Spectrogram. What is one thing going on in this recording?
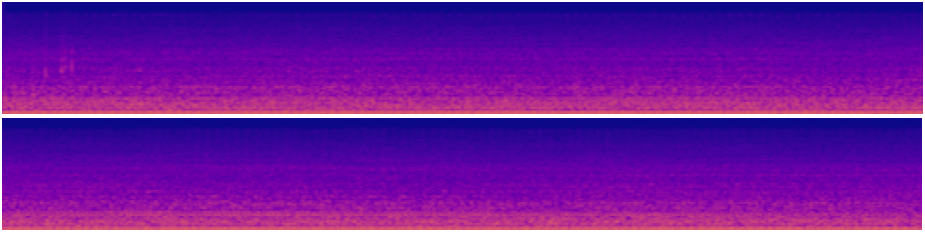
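A small plane's engine drones steadily from inside the cabin.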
